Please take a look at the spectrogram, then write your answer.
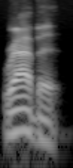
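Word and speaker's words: rarebit: and it's called Welsh rarbit. Oh, sure. Uh-huh. Or is it Welsh rabbit? Yeah. Rabbit. Like that's it. I always I always understood it was supposed to be rabbit, but it's spelled rare bit.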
